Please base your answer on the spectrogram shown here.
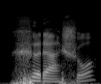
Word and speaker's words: хорошо: In Russian, this letter is pronounced like the letter H. It is a little more aspirated than the letter H, and you pronounce it by constricting the airflow.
